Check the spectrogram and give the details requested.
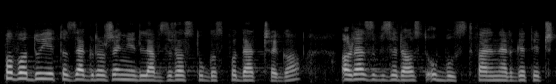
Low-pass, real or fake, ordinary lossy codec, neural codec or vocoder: none; real; none; none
